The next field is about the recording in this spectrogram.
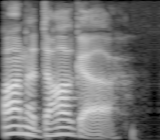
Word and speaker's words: Onondaga: Episode 121 on Mark's question about the Iroquois, Onondaga is pronounced Onondaga. Onondaga, the correct pronunciation.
